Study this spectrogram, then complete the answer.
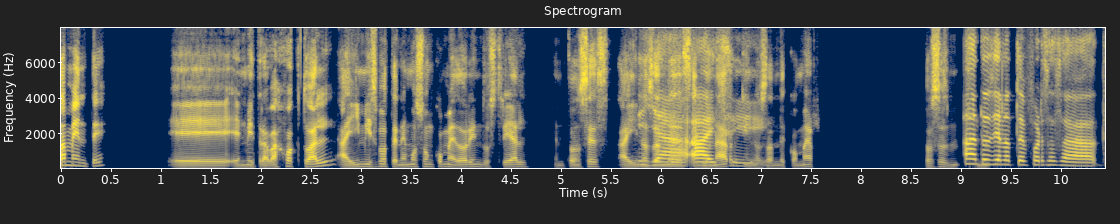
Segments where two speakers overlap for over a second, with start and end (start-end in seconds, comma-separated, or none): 5.7-7.1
